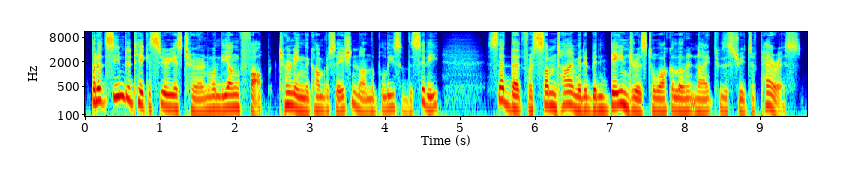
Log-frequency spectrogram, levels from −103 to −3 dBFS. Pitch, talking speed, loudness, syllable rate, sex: 150 Hz, 250 wpm, -20 LUFS, 6.2 syllables/s, male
